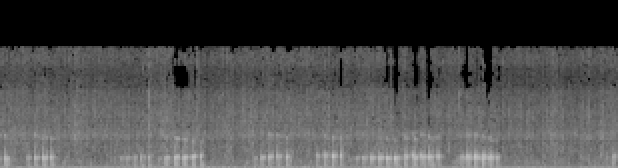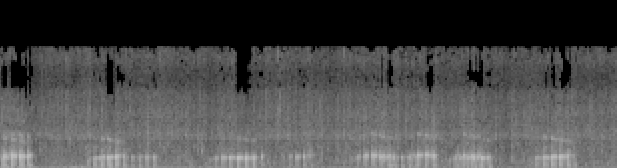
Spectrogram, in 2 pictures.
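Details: Frogs calling in spring, a dense chorus of rapid pulsed croaks in bursts of about half a second, overlapping callers repeating almost continuously, with a steady background hum.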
